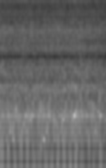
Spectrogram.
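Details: Yamaha Mio Soul GT scooter after repair of a slipping starter, caused by a leaking seal and a damaged starter clutch: the starter works normally again, and the engine idles with an even, low thumping beat and no clatter, slipping or grinding.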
